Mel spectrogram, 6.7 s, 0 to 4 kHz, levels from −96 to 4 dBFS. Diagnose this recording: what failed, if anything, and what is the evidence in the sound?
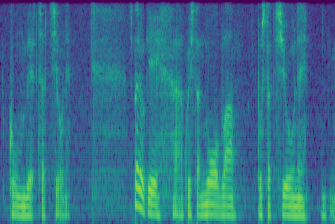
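Gain pumping throughout: the gain swings about 10 dB as loud syllables pull it down, likely excess mic gain hitting the call processing's fast limiter.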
